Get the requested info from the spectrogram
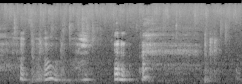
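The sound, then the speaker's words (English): Wet, soapy rubbing and light splashing of water in a shower, a steady hiss with irregular squelches, broken up by a few short voiced murmurs or sighs as a naked woman soaps up her breasts. “But even more, I'm soaping up my boobs right now.”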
